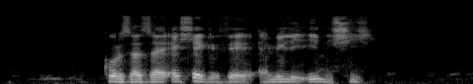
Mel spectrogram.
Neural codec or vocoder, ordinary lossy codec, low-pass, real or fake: codec, 16 kHz in and 24 kHz out, 1.1 kbps, FireRedTTS-2 codec; MP3, 64 kbps; 9.9 kHz; fake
